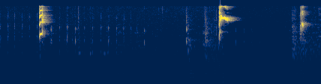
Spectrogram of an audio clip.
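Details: ['Three brief, shrill chirps spaced over about three and a half seconds from caged rosy-faced lovebirds, a group of five kept beside a window, with near silence between calls.']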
